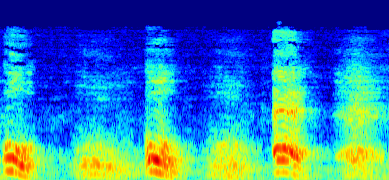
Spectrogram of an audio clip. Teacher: يعني القارئ ينطق بالفتحة ويشير إلى الضمة باعتبار أن الضمة هي من ضم الشفتين · Term: الإشمام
